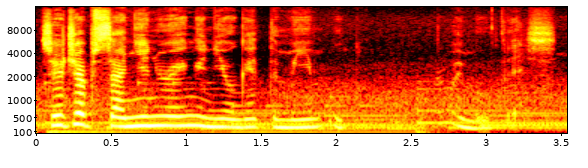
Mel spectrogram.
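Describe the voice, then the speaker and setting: A woman streamer chatting casually with her live chat, with a hoarse voice and a playful cat persona. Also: on the high side, a little fast. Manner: chatty and playful, often clearing her throat. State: hoarse from allergies. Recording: music playing in the background.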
